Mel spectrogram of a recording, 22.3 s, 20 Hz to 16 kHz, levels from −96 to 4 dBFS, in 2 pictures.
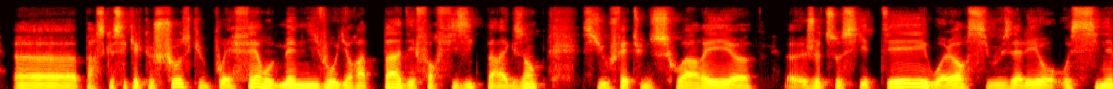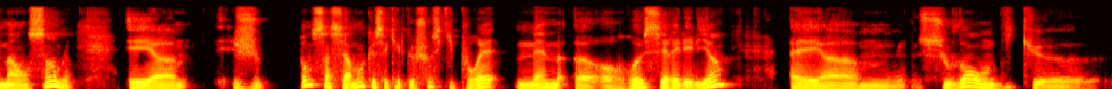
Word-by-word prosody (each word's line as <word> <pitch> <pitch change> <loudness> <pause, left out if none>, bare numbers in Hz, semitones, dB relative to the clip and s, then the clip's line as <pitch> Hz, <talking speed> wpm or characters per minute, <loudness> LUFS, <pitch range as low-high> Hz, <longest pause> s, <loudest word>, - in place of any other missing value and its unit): heu, 95 -1 +3
parce - - -2
que - - -5
c'est - - +2
quelque - - -1
chose 145 -1 +2
que 105 - -7
vous 90 - -6
pouvez 90 +1 -1
faire 135 +6 +2
au 105 -2 +4
même 105 +3 +4
niveau. 110 0 +3
Il 100 - -5
y 100 - +1
aura 95 -1 -1
pas 115 0 +5
d'effort 100 -1 -2
physique, 110 +3 -5
par 90 -5 0
exemple, 105 +6 0 0.4
si 105 - -4
vous 95 - -3
faites 100 -3 -1
une 95 -1 -4
soirée, 100 +3 +3
heu, 90 -1 +2 0.4
heu, - - -2
jeux 105 +4 +1
de 100 - -12
société 115 +6 +2
ou 95 -4 +2
alors 110 +4 +3
si - - -3
vous 95 0 -3
allez 100 +2 +2
au 90 -3 +2
au 105 - -3
cinéma 105 +1 +2
ensemble 105 - +1 0.6
et 105 -2 +4
hem 95 -1 +1 0.3
et - - -22
je 95 -3 -4 0.4
pense 200 +3 +1
sincèrement 120 - +1
que 150 - -3
c'est 130 - -1
quelque 100 - -5
chose 155 +9 -5
qui 155 - -12
pourrait 120 +7 -1 0.2
même, 110 +3 0
heu, 90 -2 0
resserrer 105 +7 +1
les 100 0 +3
liens 155 - +2 0.6
et 100 -1 +1
hem, 95 -2 -3
souvent 120 +8 -1
on 115 -5 +1
dit 110 +6 -8
qu'il 85 -5 -6
100 Hz, 170 wpm, -22 LUFS, 95-115 Hz, 0.6 s, pas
